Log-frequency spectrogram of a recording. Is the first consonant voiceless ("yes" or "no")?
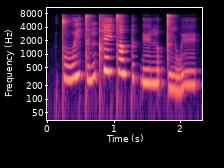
yes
